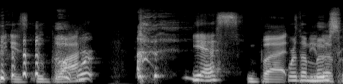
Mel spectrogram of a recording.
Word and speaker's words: DuBois: Oh, And them it's- Du Bois. Them Du Du Bois Bois. got themselves in trouble again. in fact, they have bumper stickers that have it spelled out phonetically DOBOYS.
